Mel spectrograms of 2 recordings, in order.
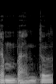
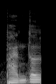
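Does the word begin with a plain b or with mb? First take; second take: mb; plain b. First: The word begins with a nasal mb sound. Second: The word begins with a plain b sound. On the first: "harus dibaca Bantul" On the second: "kalau Bantul"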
